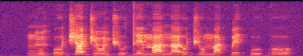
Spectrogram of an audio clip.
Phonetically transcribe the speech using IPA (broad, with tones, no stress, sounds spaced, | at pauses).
m ũ˨ k͡p o˨˦ d͡ʒ a˦ d͡ʒ ɔ̃˧ d͡ʒ u˧ d e˧ m a˨ n a˨ ɾ o˨ d͡ʒ o˨ m a˨ k͡p e˧ k͡p u˧ ɡ o˨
